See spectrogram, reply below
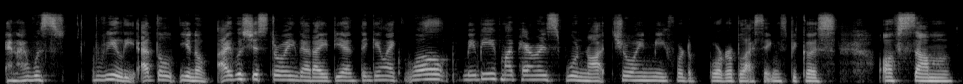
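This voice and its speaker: A woman with an Indonesian accent, a spiritual coach and psychic reader, talking casually to her viewers with many pauses and fillers. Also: lowish voice, steady tone. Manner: hesitant, many fillers and restarts. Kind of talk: casual spoken video message.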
